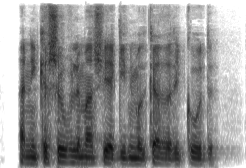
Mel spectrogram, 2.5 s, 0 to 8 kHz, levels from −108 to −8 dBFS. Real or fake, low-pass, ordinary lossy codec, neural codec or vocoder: real; 7.2 kHz; AAC, 32 kbps; none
